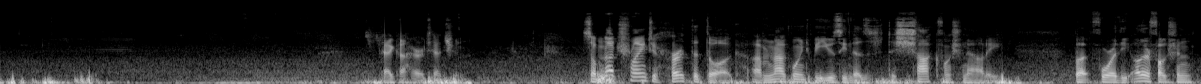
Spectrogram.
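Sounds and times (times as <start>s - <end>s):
low steady outdoor rumble: 0.0s - 12.0s.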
